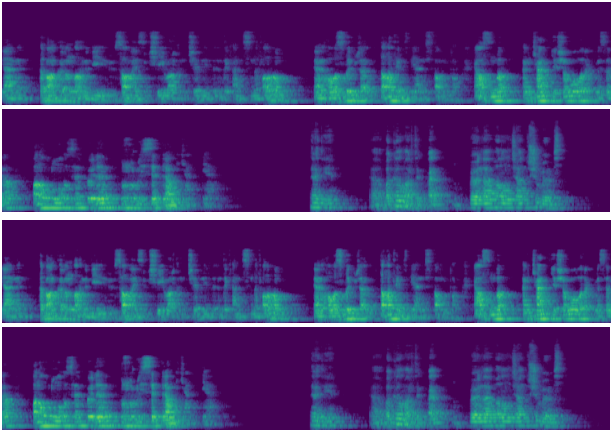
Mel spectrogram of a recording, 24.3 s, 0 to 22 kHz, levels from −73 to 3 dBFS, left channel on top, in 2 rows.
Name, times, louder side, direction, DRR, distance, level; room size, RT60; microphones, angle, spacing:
voice 1, 0.0-0.5 0.8-5.6 6.2-9.1 9.4-10.1 10.4-12.4 12.8-16.4, right 1 dB, 65° right, 2 dB, 0.6 m, -24 dB
voice 2, 18.3-18.8 19.6-20.9 21.5-23.3, equal, 20° left, -2 dB, 0.7 m, -26 dB
4.1 x 2.7 x 2.3 m, 0.85 s
head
